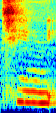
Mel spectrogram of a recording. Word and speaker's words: 青: All these words share a common stem, ao, or sei if you prefer its kanji pronunciation. Now, this same kanji is read as qing in Chinese.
